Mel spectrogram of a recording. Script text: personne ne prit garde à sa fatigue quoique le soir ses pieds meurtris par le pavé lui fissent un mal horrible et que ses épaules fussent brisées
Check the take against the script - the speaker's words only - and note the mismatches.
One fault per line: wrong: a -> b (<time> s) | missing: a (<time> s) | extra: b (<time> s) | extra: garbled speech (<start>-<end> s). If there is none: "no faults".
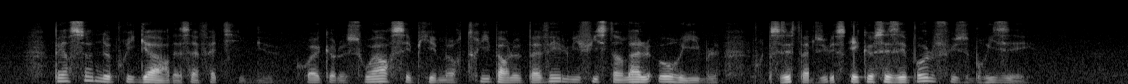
extra: garbled speech (7.5-8.5 s)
